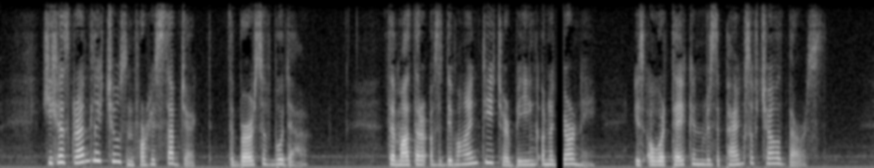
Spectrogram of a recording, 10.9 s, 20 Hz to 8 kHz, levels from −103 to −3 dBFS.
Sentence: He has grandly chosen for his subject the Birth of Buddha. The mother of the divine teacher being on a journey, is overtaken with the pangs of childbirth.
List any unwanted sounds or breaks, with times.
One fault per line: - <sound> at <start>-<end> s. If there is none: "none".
- dropout at 6.9-7.0 s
